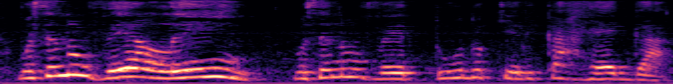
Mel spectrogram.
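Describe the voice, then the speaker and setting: A woman's animated tone amid audible room echo. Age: 50s. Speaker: family constellation therapist. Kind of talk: live stream talk.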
